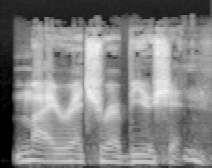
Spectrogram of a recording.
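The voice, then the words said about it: Scary incel character voice. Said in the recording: “your impression of an incel ... That's scary.”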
